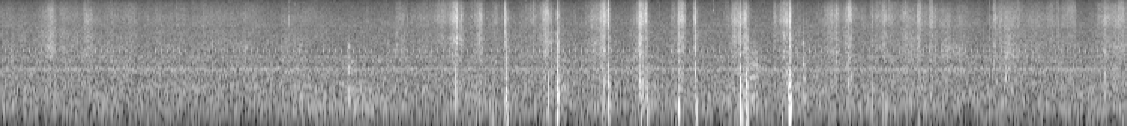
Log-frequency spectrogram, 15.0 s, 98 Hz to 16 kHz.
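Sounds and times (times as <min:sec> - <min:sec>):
hair being stroked: 0:05.2 - 0:15.0.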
